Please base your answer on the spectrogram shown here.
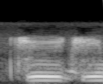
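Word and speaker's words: Yuyi: Hello, my name is Gigi. First name is spelled Y-U-Y-I.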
